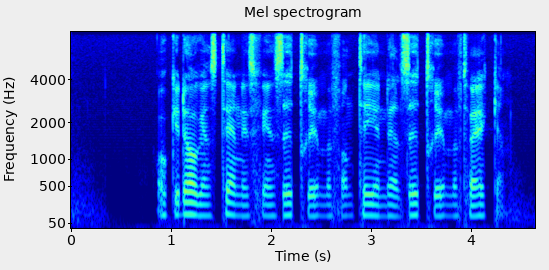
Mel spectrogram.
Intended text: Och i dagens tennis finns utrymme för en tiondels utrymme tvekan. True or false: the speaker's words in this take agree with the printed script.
true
